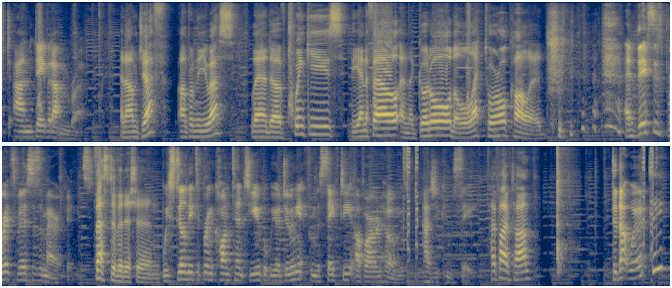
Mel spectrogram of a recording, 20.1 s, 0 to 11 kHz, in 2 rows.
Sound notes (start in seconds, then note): 8.5 laughing; 18.3 clapping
